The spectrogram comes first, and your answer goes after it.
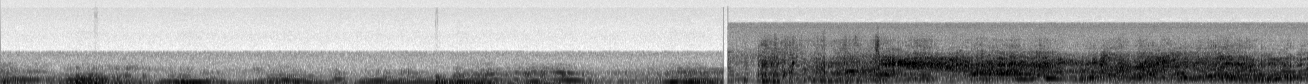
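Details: A male and a female lion fighting: deep, rumbling growls and roars pulse through the low register, then the sound abruptly turns brighter and noisier with harsh snarling and broadband scuffling commotion.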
